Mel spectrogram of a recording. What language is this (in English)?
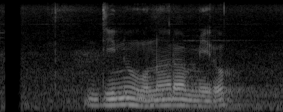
Nepali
